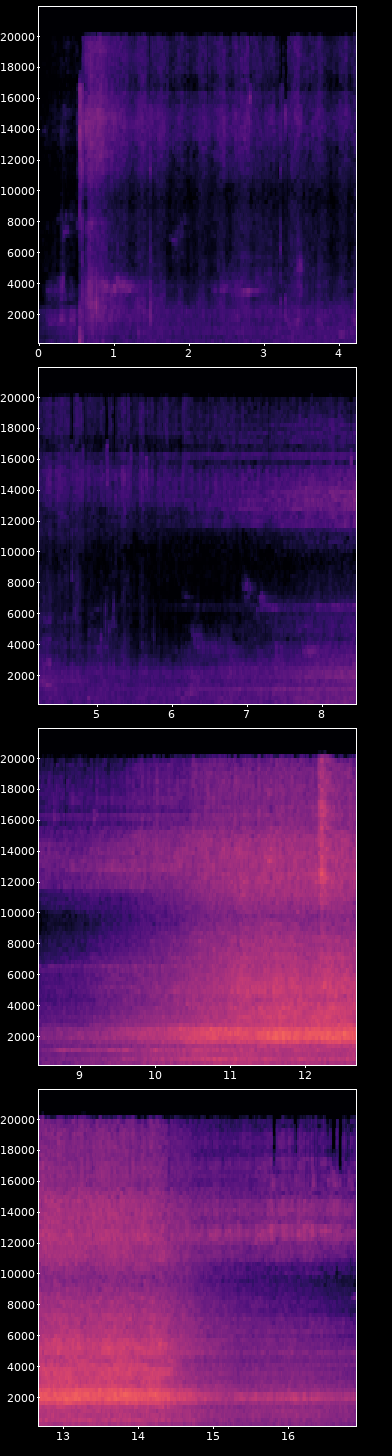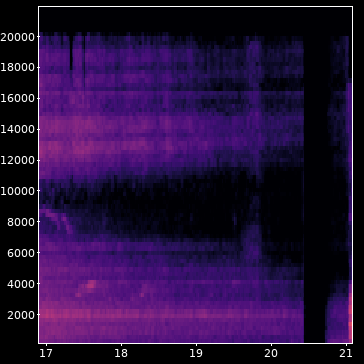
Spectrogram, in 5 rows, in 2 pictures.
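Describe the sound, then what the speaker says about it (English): A TransPennine Express class 802 train, unit 802-201, runs through Crossgates station without stopping, a rushing roar that swells gradually from distant to close and loud, peaks with a hissing wheel and air rush, then fades away. "the TransPennine Express service to Liverpool Lime Street from Newcastle with 802-201 passing through platform 2 at Crossgates"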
